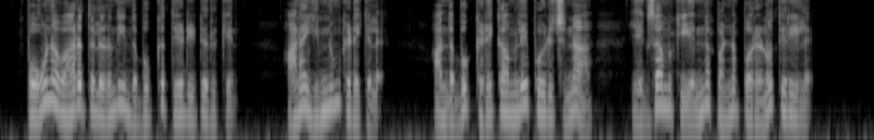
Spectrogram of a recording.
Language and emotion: Tamil, fearful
